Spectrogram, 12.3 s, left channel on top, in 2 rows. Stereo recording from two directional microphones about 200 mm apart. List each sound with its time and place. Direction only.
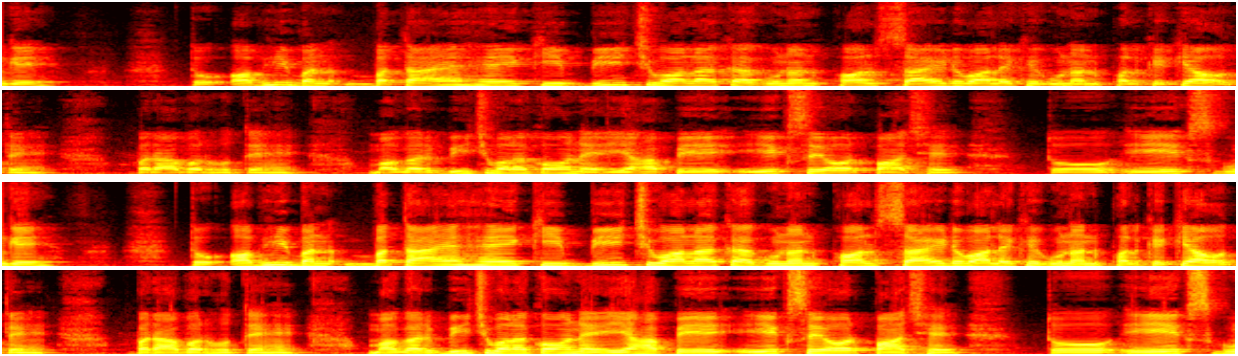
0.9 s speech: 45° right (ahead or behind)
